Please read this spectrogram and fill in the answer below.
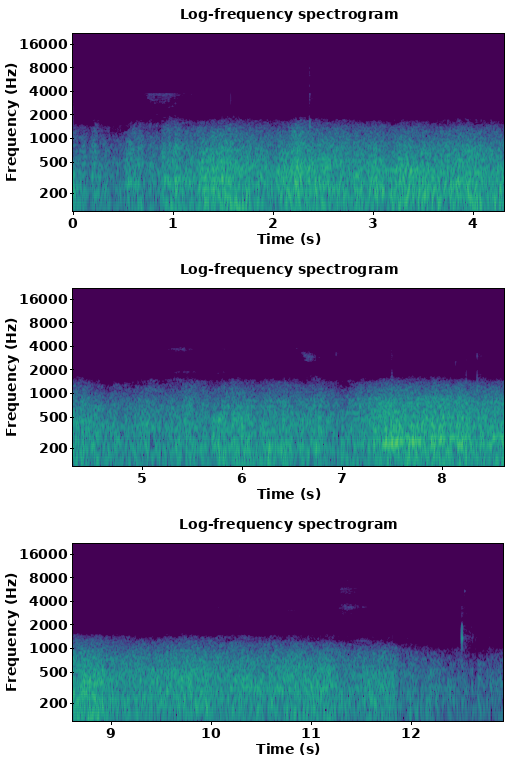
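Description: Thunder rolling: a long, deep rumble that swells about two seconds in and again about eight seconds in, then dies away near the end.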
